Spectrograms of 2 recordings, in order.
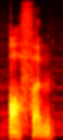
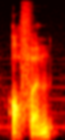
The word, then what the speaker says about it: often: into this word and now we have two acceptable pronunciations often and often I'm more inclined to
